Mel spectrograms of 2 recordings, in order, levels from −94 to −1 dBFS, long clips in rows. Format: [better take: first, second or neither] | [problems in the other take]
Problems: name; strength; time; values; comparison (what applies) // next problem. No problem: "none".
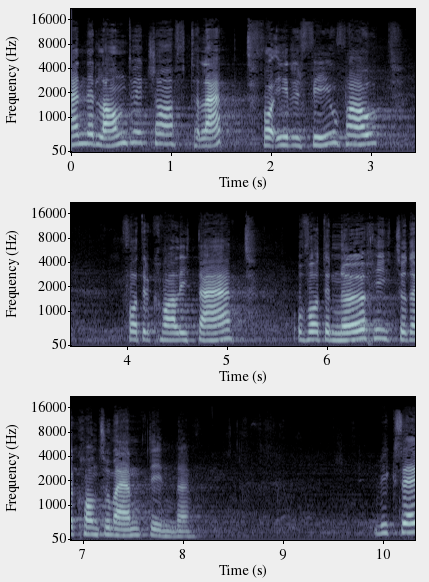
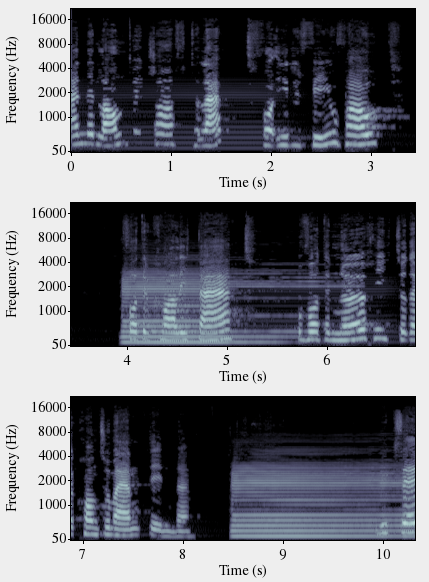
first | noise reduction (classical method spectral subtraction)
